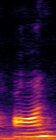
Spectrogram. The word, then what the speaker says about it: own: ऑन का ये W silent रहता है। यहां पे डब्ल्यू का उच्चारण नहीं होता। ऑन पढ़ा जाता है इसको।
